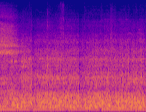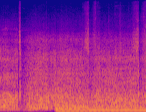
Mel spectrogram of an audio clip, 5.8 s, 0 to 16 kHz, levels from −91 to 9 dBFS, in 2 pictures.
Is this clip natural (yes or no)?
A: yes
